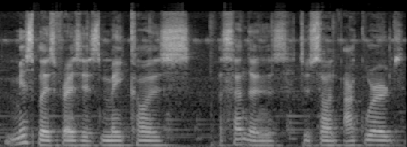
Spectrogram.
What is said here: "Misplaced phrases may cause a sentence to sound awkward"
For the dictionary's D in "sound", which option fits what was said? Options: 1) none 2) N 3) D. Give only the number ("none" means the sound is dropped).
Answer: 1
